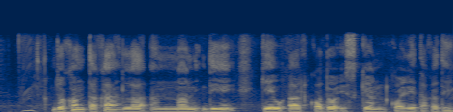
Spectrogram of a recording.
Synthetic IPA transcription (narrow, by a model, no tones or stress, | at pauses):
d͡ʑɔkʰont̪akʰalland̪iekewaɾkɔd̪ɔʔiskankɔjɾet̪akad̪ɛj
